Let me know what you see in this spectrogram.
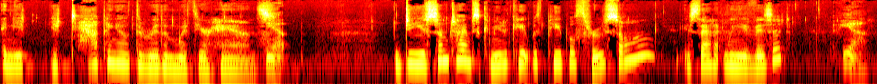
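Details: Adult woman speaking; typical speech.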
